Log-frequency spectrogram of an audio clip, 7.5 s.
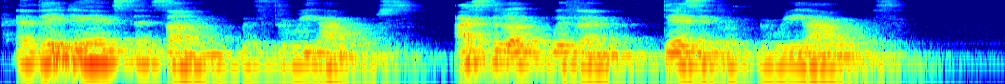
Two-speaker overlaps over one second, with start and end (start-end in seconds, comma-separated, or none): none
